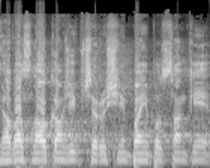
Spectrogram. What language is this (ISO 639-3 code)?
ces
